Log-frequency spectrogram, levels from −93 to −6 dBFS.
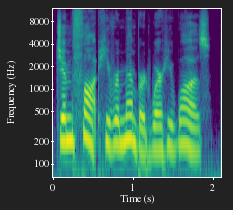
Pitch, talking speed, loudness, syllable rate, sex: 180 Hz, 200 wpm, -18 LUFS, 5.7 syllables/s, female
